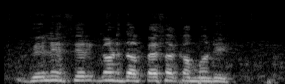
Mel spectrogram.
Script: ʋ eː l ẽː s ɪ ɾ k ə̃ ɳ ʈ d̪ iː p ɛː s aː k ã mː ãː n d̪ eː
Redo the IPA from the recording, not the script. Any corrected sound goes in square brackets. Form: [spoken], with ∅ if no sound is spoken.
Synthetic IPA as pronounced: ʋ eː l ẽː s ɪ ɾ [ɡ] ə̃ ɳ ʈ d̪ [aː] p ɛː s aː k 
